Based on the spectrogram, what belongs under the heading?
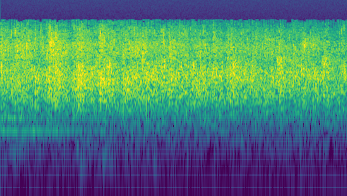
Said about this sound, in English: So thank you, and one more round of applause for all our performers.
